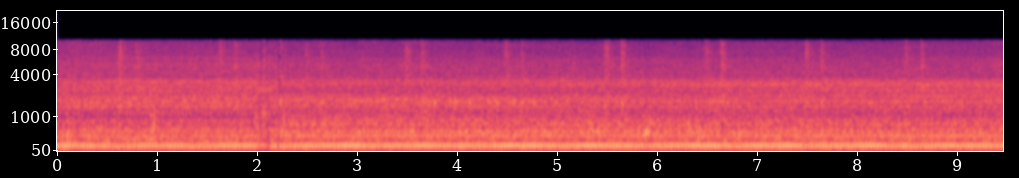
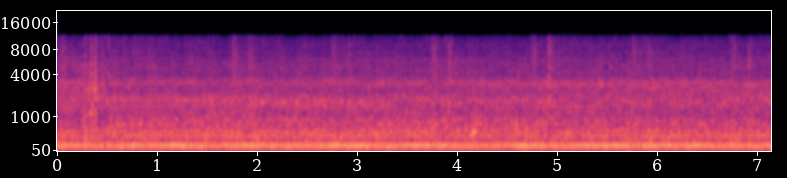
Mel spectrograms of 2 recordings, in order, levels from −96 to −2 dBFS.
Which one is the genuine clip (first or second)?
first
